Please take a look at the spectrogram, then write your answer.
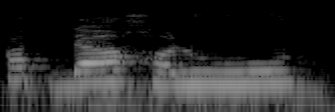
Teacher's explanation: Contoh lainnya yaitu ketika huruf dal sukun bertemu dengan huruf dal berharokat fathah, maka cara membacanya pun sama, yaitu dengan cara memasukkan huruf dal berharokat sukun ini kepada dal berharokat fathah sehingga seperti membaca satu huruf yang ditasdidkan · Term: idgham mutamatsilain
